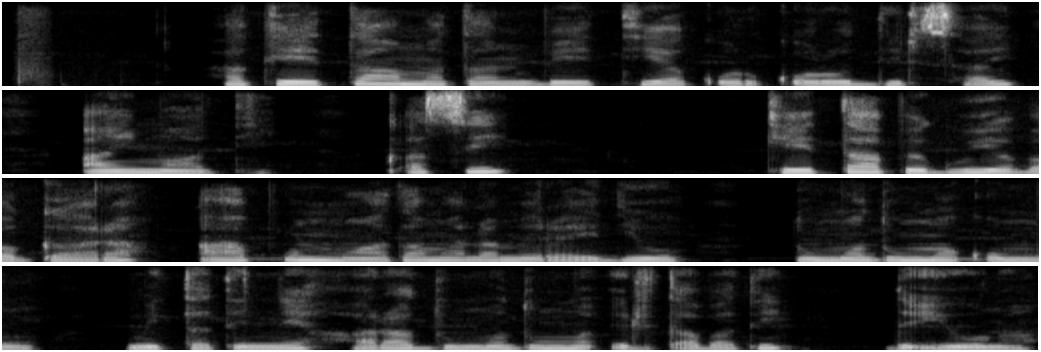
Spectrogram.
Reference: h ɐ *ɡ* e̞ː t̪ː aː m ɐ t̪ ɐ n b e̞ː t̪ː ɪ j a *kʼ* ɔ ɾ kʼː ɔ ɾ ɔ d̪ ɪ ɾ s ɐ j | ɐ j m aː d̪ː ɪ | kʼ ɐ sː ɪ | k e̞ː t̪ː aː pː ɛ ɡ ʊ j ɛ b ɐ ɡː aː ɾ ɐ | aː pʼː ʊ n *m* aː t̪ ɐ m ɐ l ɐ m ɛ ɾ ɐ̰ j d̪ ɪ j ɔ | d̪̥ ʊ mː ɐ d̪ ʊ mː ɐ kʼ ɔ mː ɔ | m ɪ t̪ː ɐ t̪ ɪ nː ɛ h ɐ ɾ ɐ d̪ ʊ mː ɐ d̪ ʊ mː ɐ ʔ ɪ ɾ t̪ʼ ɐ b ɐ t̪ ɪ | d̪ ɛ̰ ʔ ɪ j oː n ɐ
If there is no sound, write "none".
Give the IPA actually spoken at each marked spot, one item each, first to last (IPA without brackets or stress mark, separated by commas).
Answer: k, kʼ, m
